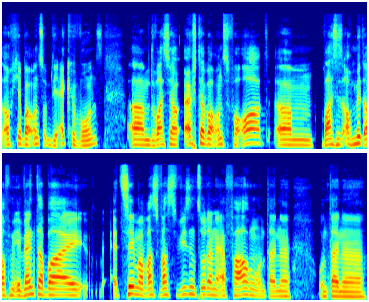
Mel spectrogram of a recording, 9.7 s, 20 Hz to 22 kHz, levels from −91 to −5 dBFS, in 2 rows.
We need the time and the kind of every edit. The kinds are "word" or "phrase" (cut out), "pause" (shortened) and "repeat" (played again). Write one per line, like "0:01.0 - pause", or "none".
0:04.2 - pause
